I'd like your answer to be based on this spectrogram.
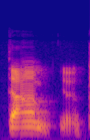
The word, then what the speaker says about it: daimyo: Is that, did I say it right? Daimyo? – Daimyo.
